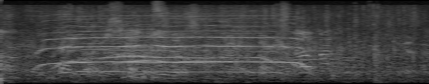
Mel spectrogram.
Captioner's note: audience cheering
